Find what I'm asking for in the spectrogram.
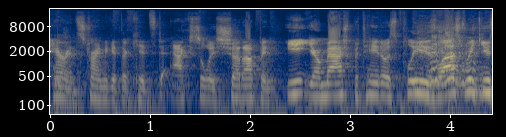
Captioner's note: laughs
